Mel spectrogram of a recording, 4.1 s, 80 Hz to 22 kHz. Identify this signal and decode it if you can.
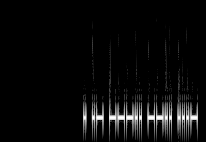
Morse code, heard as a keyed tone, about 28 wpm, 700 Hz. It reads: EA8ZV
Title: DXCC-100 Call Signs - 5 Characters - 28wpm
